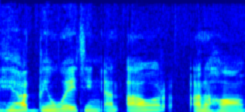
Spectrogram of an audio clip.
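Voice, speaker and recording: At a fairly slow pace, a woman speaks with a non-native accent at medium pitch. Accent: non-native accent, people guess its origin. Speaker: vtuber streamer. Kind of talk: reading aloud; casual chat. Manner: halting.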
